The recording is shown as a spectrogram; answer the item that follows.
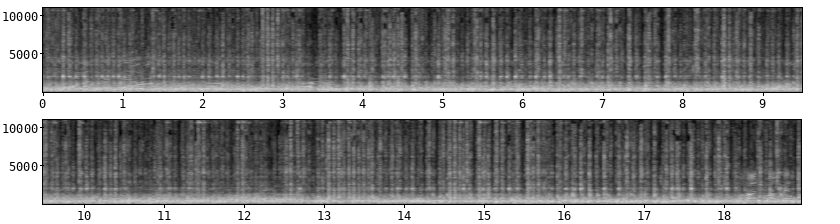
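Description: The Iron Gwazi roller coaster at Busch Gardens Tampa climbs its lift hill with a continuous loud mechanical clatter and drone that holds steady throughout, mixed with wind and rider noise.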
